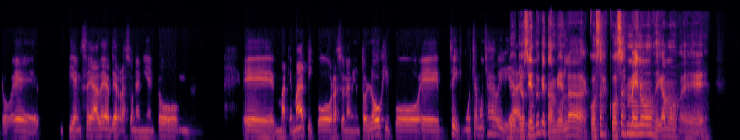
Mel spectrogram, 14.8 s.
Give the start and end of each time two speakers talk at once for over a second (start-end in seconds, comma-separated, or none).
none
